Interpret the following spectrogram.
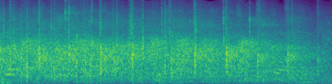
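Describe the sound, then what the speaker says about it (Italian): A seated audience at an art exhibition opening in Perugia gives warm, continuous applause, a thick wash of clapping that holds steady and eases off slightly at the end. "La accogliamo con un applauso."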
